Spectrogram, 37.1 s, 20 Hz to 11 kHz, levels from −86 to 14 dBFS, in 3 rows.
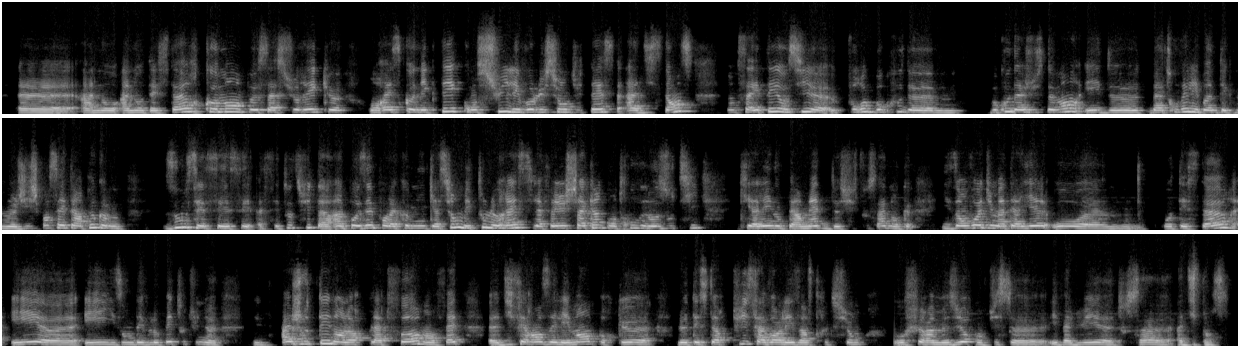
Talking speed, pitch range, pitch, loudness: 205 wpm, 205-270 Hz, 230 Hz, -19 LUFS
